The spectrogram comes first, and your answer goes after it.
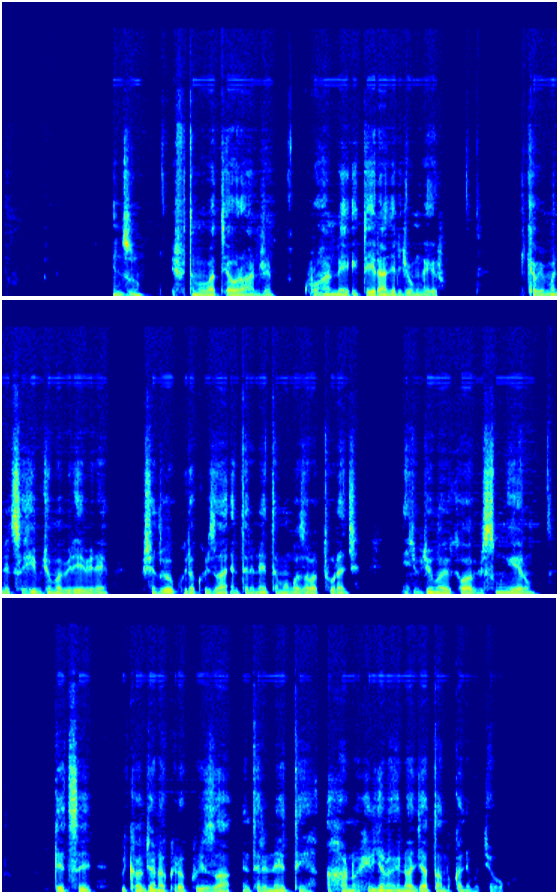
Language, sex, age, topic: Kinyarwanda, male, 18-24, government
